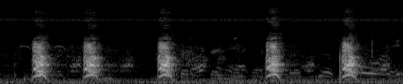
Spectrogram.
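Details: Two Samoyeds, Mozart and Zuko, entered in a local match show for the first time. Five loud, clipped barks in about four seconds at an uneven pace, with a faint background hum.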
